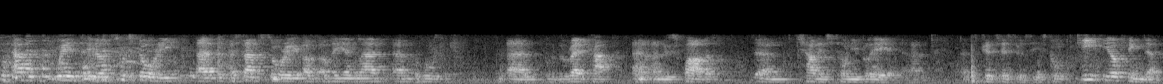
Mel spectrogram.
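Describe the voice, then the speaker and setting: With a Welsh accent, a man of fairly high pitch speaks at a moderate pace with lively intonation amid noticeable background noise. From Wales. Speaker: poet. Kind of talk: casual talk to audience between poems.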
